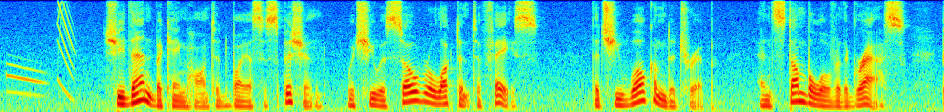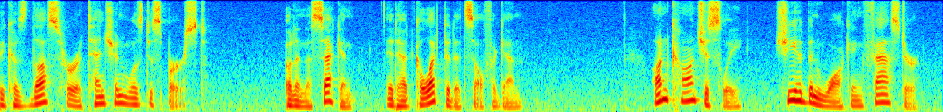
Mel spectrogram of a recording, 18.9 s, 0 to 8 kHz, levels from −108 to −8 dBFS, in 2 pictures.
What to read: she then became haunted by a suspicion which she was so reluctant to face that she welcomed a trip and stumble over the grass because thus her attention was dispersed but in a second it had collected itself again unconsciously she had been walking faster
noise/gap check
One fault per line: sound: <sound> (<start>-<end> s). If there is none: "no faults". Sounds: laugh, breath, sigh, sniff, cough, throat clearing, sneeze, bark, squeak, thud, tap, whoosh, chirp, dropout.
sound: chirp (0.1-0.8 s)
